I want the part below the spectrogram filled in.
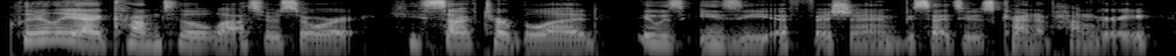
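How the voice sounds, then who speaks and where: A woman with a slightly low voice hosts a comedy podcast. She reads fan fiction aloud as mock-serious drama. Amusement often colours the narration. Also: a little fast, vocal fry. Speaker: podcast host.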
